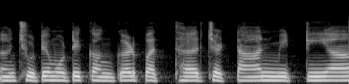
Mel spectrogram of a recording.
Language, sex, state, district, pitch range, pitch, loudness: Hindi, female, Himachal Pradesh, Shimla, 180-190 Hz, 185 Hz, -14 LUFS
